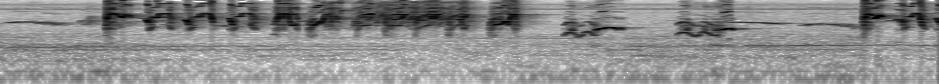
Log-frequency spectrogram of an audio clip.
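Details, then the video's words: Oriental magpie-robin singing, answering another magpie-robin: a long stretch of fast, harsh chattering notes, then a few squeaky upslurred calls and a soft whistle before the chatter returns. "Kacer gacor bikin kacer ngobra KONSLET"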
